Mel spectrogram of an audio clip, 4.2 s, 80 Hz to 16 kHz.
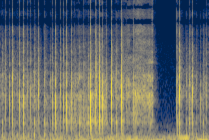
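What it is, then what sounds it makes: Cardboard box tapped with nails. Long nails tap quickly on the top and edge of a white cardboard gift box lying on a table, making a rapid run of short, dry, clicky taps around 550 Hz with bright edges. The tapping stops briefly just after three seconds, then resumes over a faint low hum.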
